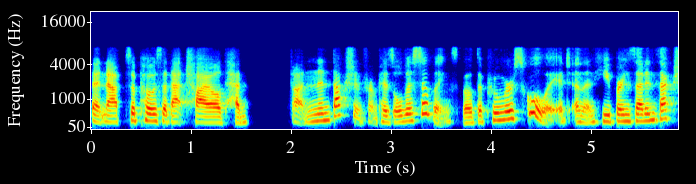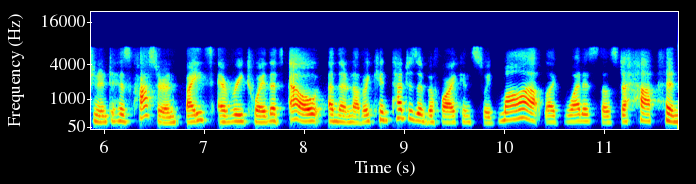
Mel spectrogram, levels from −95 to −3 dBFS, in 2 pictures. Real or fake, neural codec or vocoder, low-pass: fake; codec, 24 kHz, 0.5 kbps, DualCodec; 7.2 kHz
